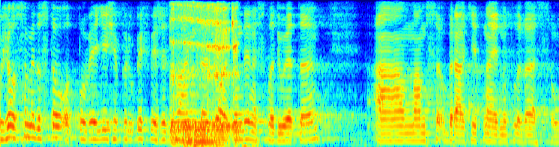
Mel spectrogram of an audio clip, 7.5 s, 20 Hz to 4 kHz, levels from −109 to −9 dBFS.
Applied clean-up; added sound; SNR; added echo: none; Burping, eructation; -4 dB; reverberation time 1.2 s.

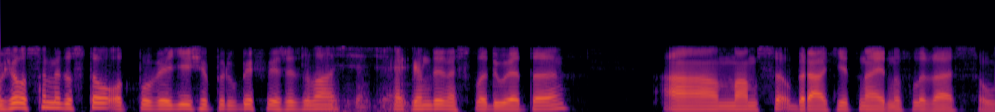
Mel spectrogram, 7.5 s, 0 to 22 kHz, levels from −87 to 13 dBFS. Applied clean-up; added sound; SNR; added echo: neural separator model SepFormer WHAMR!.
